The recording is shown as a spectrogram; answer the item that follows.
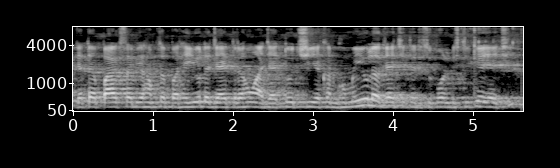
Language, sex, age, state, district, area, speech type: Maithili, male, 18-30, Bihar, Supaul, urban, spontaneous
